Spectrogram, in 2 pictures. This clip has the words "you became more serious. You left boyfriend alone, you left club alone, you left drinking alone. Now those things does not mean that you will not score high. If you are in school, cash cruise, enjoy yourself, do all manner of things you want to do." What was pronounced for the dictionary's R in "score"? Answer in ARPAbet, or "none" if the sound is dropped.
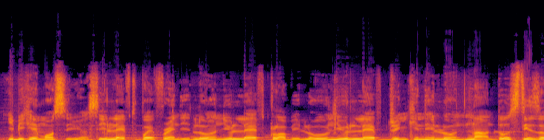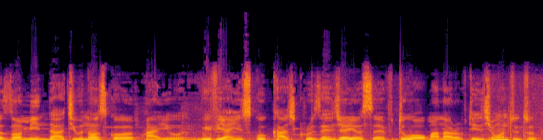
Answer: L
